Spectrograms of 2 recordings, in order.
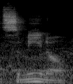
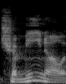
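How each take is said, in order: First: The name begins with an s sound. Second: The name begins with a ch sound. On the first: "We'll stick with Semino" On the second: "if you want to pronounce it proper Italian. Because the C I is a ch"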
